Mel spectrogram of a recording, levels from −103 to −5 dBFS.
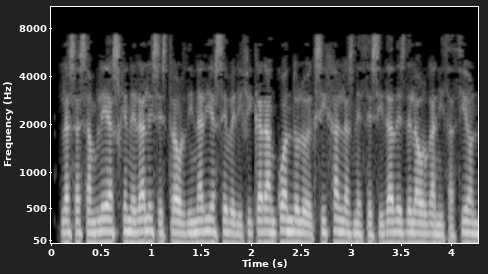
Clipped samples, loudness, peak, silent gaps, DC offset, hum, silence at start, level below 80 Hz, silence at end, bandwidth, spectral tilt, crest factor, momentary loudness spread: under 0.1%; -27 LUFS; -10 dBFS; none; 1%; none; 0 s; -50 dBFS; 0 s; 7.6 kHz; -7 dB/octave; 16 dB; 4 LU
